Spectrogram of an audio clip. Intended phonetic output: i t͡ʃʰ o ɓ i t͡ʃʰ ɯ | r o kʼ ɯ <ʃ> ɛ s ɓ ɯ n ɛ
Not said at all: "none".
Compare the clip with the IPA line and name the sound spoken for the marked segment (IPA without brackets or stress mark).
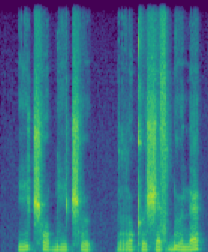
ʃ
